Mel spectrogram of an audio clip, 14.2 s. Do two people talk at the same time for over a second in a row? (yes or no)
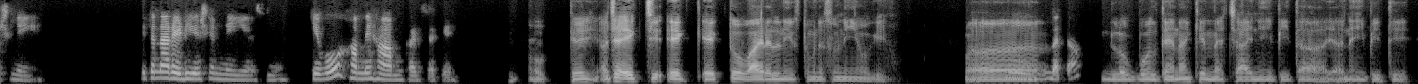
no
